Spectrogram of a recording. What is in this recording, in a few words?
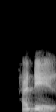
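"hadir", Malay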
